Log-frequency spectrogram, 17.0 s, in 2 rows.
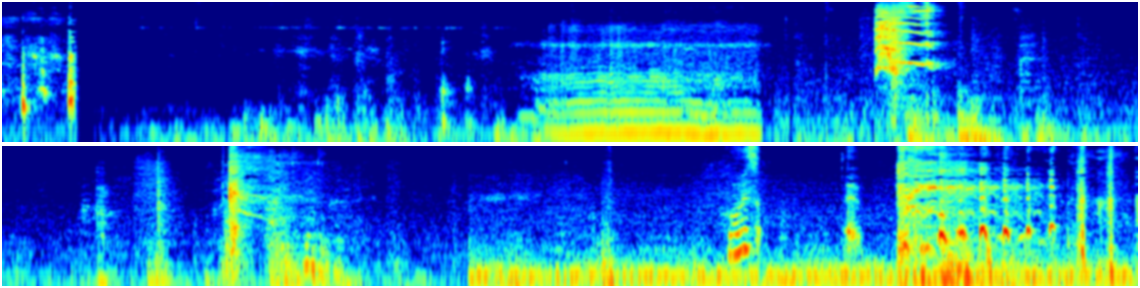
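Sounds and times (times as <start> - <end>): dog snoring: 3.9 - 5.8
high squeak: 6.5 - 7.2.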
